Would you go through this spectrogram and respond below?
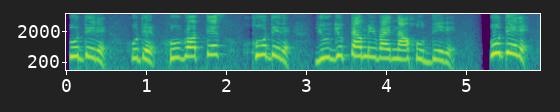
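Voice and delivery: lightly voiced scolding Filipino mom. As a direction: interrogate like a little Filipino mother. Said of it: "channeling my, my little Filipino mom".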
